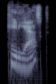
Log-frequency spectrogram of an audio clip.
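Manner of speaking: ordinary delivery, nothing marked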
